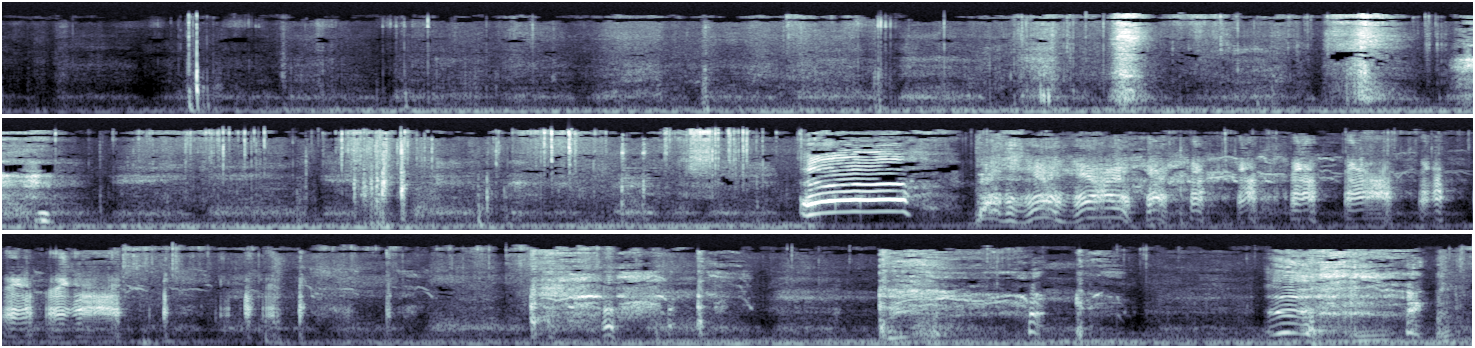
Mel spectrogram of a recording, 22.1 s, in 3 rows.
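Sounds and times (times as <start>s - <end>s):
effortful breaths and grunts: 0.0s - 12.3s, 13.4s - 22.0s
person crying out: 11.3s - 12.3s.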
